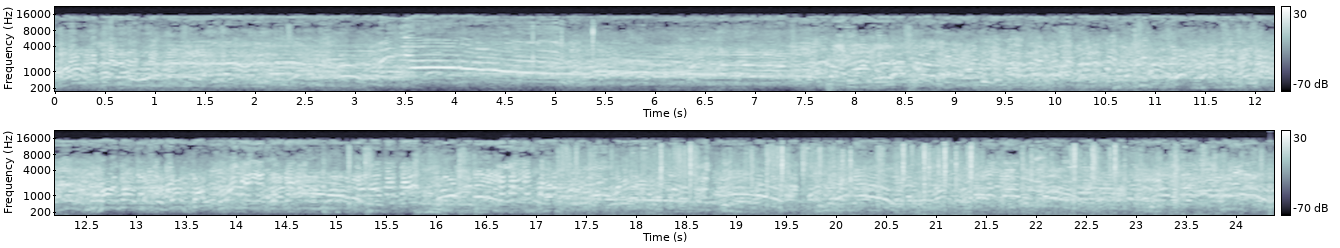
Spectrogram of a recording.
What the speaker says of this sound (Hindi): दर्जनों की भीड़, शराबबंदी का नारा और उसी के बाद शराब के ठेके पर धावा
